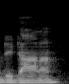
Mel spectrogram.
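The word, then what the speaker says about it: Dodonna: of the jedi luke i've never had general dudana is how you actually pronounce it and i've had quite a few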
